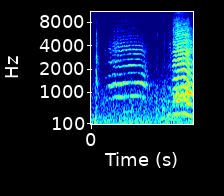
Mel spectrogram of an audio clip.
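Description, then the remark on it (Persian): A goat bleats twice, a long wavering cry followed after a short pause by a louder, higher quavering bleat, with no voices present. “بزی با بچه هایش در اطراف پرسه میزد”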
